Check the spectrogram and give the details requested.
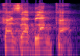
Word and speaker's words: Casablanca: Ibu kotanya tulisannya Casablanca. Cara bacanya Kazablanka. Kaza artinya rumah. Blanka artinya putih. Kazablanka rumah warna putih.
